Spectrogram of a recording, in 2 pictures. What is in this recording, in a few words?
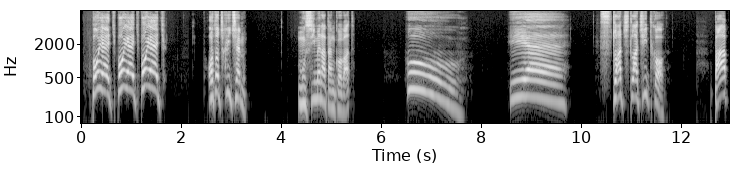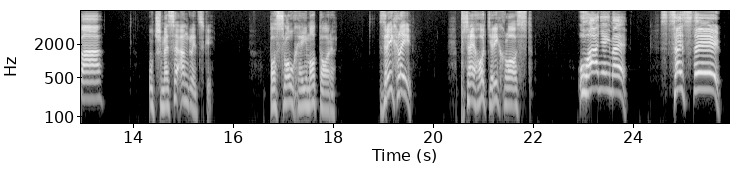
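Male Czech drama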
